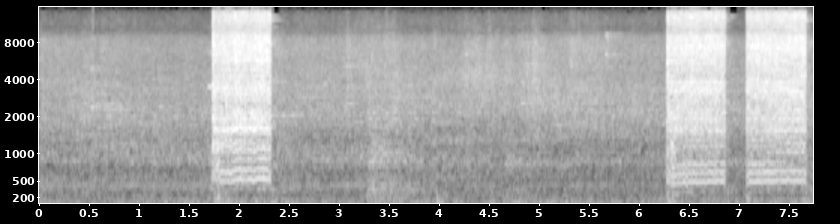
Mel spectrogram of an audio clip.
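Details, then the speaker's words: Power door lock fires three short, harsh buzzing rattles like a machine gun: the actuator gear slips because play develops along its track; fixed by shimming behind it with a thin strip cut from an aerosol can. "a trava faz um barulho parecendo que tá metralhando"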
